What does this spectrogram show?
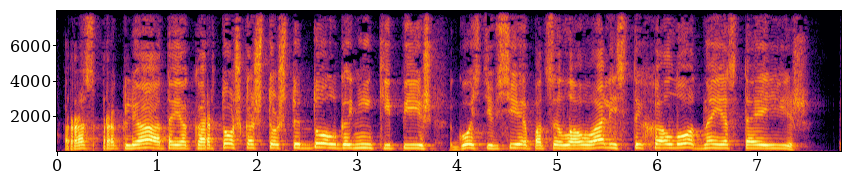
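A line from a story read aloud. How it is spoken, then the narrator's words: Yelling. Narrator (Russian): заорал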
